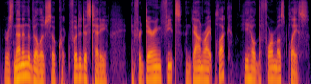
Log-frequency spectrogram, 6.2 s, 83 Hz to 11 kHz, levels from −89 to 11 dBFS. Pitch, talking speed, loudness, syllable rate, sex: 100 Hz, 220 wpm, -19 LUFS, 6.1 syllables/s, male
